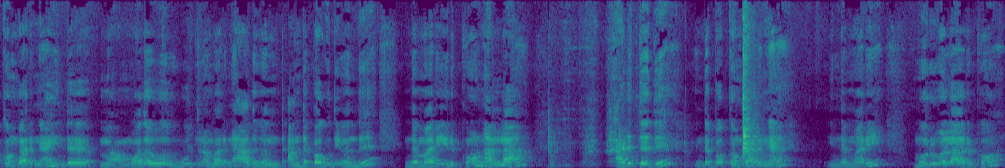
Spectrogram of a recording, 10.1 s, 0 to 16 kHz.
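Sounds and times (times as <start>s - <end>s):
metal spatula scraping griddle: 5.4s - 6.6s.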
